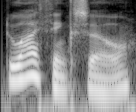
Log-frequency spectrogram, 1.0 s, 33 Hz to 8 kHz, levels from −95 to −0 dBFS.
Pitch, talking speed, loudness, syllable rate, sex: 125 Hz, 235 wpm, -15 LUFS, 4.0 syllables/s, male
